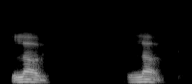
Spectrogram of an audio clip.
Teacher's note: ed is going to be pronounced like a d after a voiced sound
